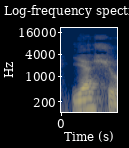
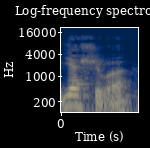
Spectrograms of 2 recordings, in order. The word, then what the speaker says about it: Yeshua: his name his hebrew name would actually be yeshua or what we would call joshua which means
